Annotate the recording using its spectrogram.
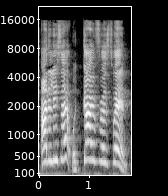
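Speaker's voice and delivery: put-on high, loud kids' holler; calling out. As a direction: excitedly announce it to auntie across the way. Boys call out to auntie.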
